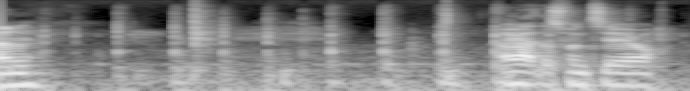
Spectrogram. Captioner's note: pen tapping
